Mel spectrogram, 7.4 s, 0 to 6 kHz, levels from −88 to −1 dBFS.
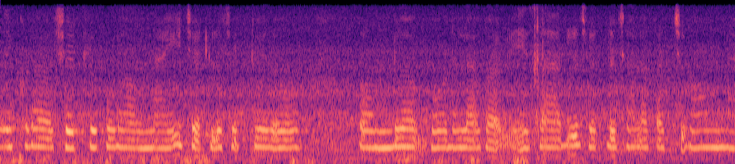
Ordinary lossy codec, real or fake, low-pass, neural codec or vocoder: none; real; 5.4 kHz; none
